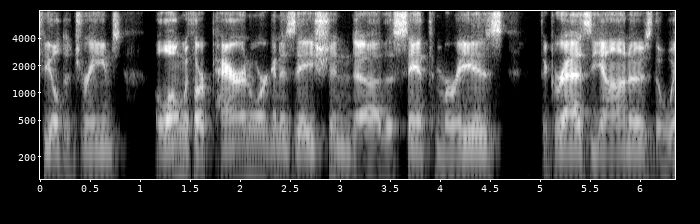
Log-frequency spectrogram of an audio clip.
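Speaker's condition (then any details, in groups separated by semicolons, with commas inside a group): No condition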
